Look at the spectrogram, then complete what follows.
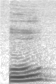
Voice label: uno - "jum", Maya

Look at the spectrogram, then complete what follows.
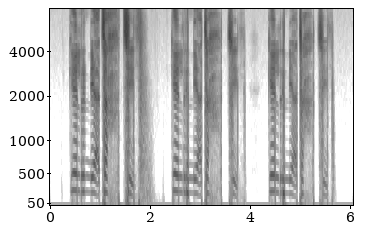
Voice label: Zapoteco, san miguel albarradas; sermón; sustantivos

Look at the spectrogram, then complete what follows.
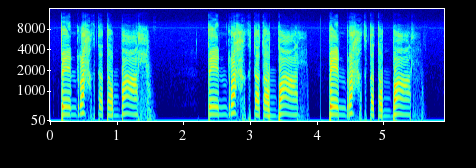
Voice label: apadrimamiento, Zapoteco, san miguel albarradas

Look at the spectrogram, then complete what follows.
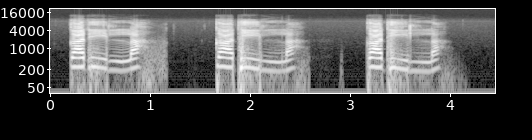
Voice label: Zapoteco, san miguel albarradas; problema(pleito); sustantivos

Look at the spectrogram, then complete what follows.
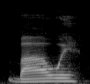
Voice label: mar, Yaqui; Vocabulary

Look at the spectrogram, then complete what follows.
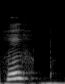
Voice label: Mixe, Mujer; filoso; Percepción; INALI

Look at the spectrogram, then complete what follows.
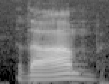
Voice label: "búho", Zapoteco Magdalena Ocotlan; Animales; INALI; Haspelmath

